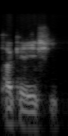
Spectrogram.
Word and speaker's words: Takeishi: Takeishi. Takeishi. Takeishi. So you just pronounce every syllable, right? Takeishi.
